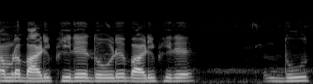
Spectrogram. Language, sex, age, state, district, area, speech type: Bengali, male, 30-45, West Bengal, Darjeeling, urban, spontaneous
